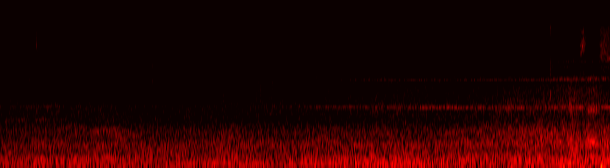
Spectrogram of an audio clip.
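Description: Steady roar of Southwest airliner jet engines in a flight simulator game, a broad continuous drone that swells slightly toward the end, with faint intermittent clicks over it.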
